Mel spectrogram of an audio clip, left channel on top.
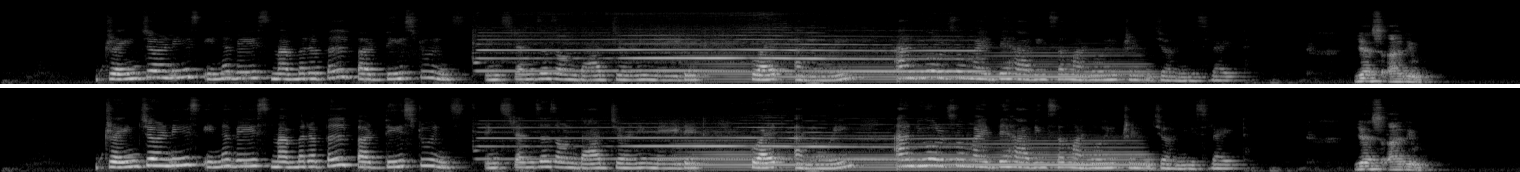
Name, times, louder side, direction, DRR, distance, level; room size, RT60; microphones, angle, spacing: voice 1, 1.0-4.5 4.8-12.3, right 3 dB, 85° right, 6 dB, 0.6 m, -24 dB
voice 2, 2.2-2.5 13.1-14.2, equal, 15° right, -3 dB, 3.6 m, -29 dB
Wind instrument woodwind instrument, 4.7-9.9, left 3 dB, 20° left, 0.4 m, -30 dB
Bowed string instrument, 6.7-12.1, right 4 dB, 30° right, 1.3 m, -33 dB
7.5 x 5.4 x 2.3 m, 0.36 s
head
